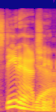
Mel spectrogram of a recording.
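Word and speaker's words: Steinhatchee: get that one right Steen Hatchy oh it's Steen Hatchy okay so make sure that again pronunciations and you have Cross City and then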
